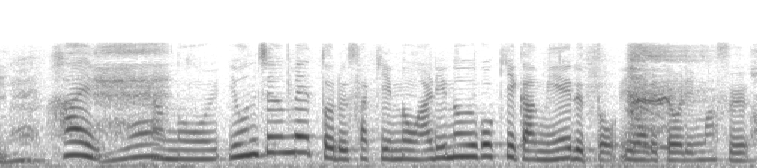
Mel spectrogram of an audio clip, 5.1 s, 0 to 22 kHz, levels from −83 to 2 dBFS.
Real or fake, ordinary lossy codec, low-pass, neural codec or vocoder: real; none; none; none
